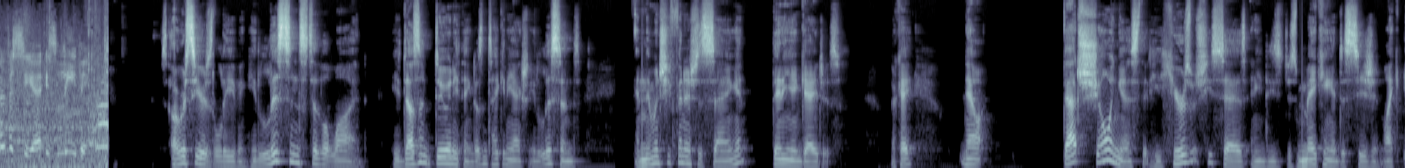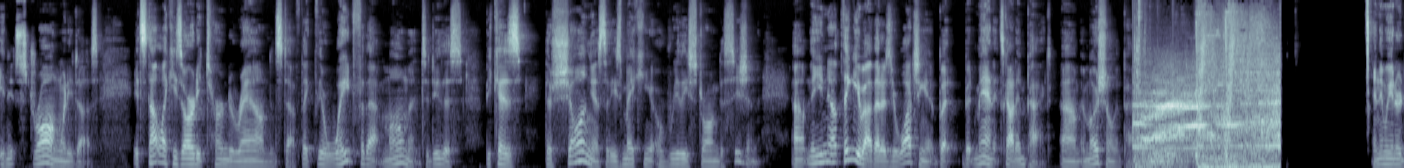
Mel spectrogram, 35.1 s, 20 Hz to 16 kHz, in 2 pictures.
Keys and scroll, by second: 1.5 space, 31.6 space.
